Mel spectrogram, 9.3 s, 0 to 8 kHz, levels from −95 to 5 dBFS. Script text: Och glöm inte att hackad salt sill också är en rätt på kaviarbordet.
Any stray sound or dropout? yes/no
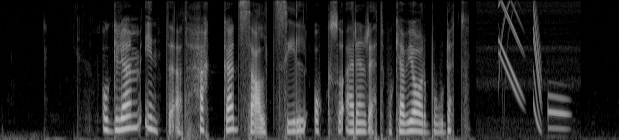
yes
